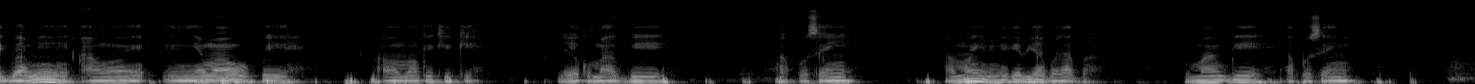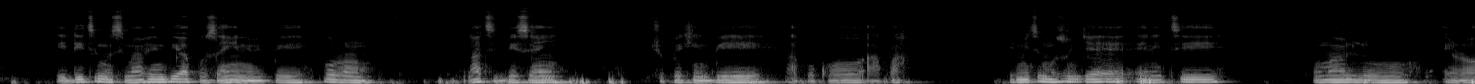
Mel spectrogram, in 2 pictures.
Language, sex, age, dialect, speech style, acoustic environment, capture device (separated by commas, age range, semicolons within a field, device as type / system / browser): Yoruba, male, 25-34, Nigeria - Ibadan, excited; focused; relaxed; happy, nature; silence, desktop / Linux / Chrome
